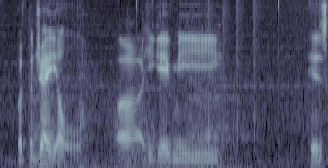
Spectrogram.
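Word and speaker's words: Gaol: though it's a g I will continue to pronounce it Gail but the jail uh he gave me his key for it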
